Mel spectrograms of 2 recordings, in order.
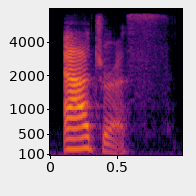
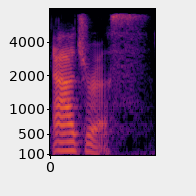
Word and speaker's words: address: nobody except me but if it's a noun it should be address and if it's a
